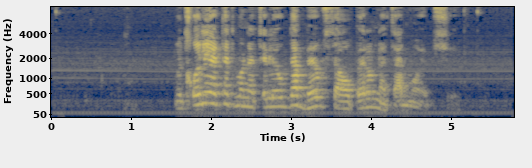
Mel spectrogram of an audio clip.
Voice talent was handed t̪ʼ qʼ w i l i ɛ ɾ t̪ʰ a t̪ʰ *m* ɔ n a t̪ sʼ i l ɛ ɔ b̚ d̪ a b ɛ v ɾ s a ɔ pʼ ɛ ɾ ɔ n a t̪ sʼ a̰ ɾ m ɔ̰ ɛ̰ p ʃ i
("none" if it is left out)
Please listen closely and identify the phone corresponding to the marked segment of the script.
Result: m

